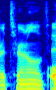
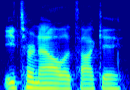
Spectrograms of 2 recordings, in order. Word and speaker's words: Eternal Atake: Or Eternal Take.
